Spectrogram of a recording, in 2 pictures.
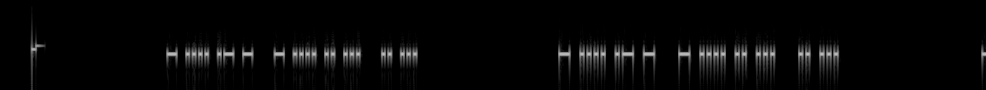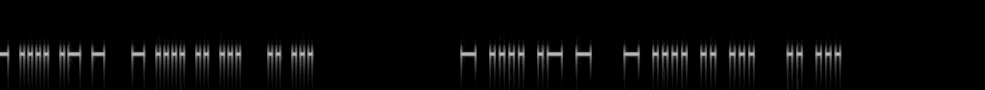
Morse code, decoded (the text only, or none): THAT THIS IS THAT THIS IS THAT THIS IS THAT THIS IS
